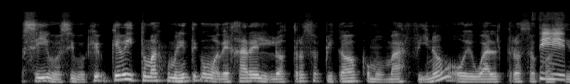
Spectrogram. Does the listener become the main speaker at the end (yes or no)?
yes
